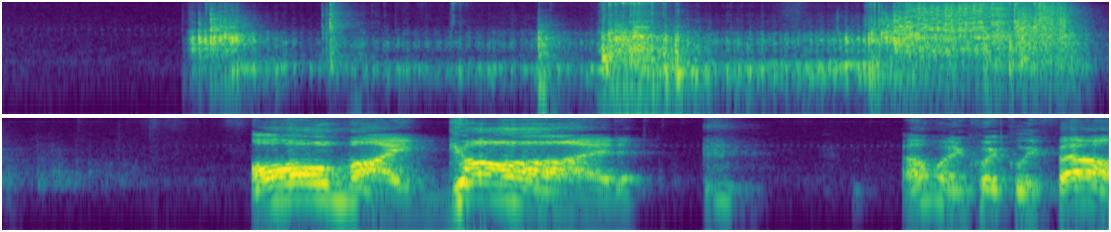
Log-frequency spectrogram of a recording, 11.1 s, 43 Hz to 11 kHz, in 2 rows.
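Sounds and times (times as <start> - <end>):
padlocks rattling and scraping: 1.0 - 5.9.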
